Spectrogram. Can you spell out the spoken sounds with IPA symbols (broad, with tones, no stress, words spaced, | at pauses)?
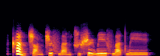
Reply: kʰa˥˩nʈ͡ʂɑ˨˩ŋʈ͡ʂɻ̩˦ fwa˨˩nt͡ɕy˦ ʂɻ̩˥˩we˥ɪ̯ fwä˥˩t̪we˥ɪ̯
